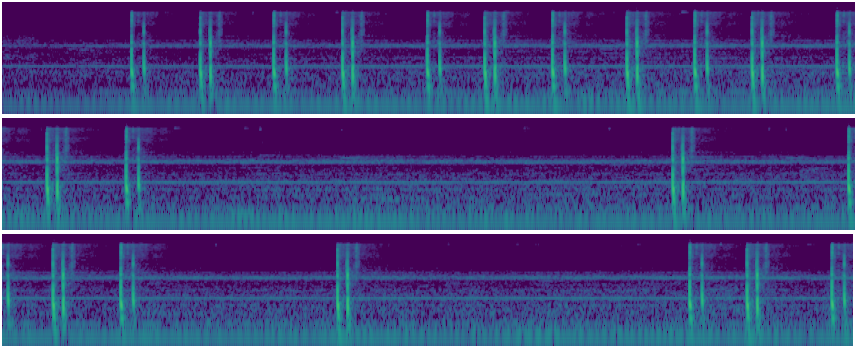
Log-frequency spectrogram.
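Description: Footsteps tread at a steady pace on a hard floor, pausing now and then.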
